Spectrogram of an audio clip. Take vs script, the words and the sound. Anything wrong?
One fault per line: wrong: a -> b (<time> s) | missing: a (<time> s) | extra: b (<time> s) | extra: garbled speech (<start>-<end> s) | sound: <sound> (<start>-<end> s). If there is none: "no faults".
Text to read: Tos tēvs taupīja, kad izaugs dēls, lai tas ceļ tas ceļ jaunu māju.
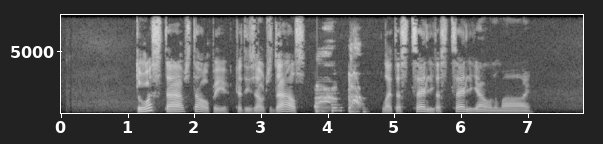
sound: cough (3.8-4.7 s)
